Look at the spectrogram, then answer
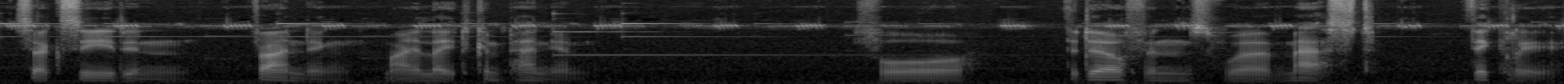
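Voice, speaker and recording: A man playing a cold, haughty German naval officer recounting a horror story in a formal, measured, grave manner. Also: a bass voice, exaggerated voice. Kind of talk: scripted audiobook horror narration. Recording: clear ambient noise bed behind voice. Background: ambient soundscape.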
